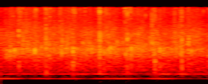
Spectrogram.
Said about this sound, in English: Can we give a clap to the Lord?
